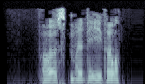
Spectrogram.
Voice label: "post-medieval", english; adjectives

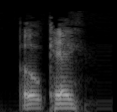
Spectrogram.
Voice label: "okay", english; adjectives

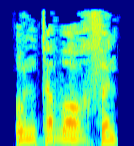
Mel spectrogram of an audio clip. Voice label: "unterworfen", German; adjectives

